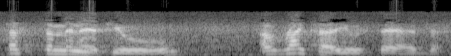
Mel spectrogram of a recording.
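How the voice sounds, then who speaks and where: A woman's voice: low-pitched, expressive, unhurried. An actress playing a proud, imperious faded silent-film queen in a 1950s radio drama, with grandiose, theatrical delivery. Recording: muffled, noisy vintage radio broadcast.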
